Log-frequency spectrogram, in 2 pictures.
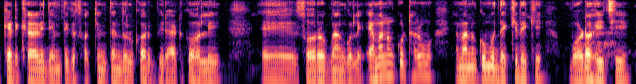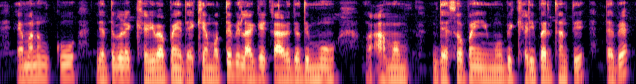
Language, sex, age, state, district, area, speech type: Odia, male, 18-30, Odisha, Mayurbhanj, rural, spontaneous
